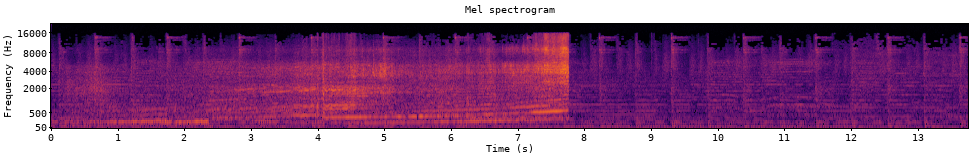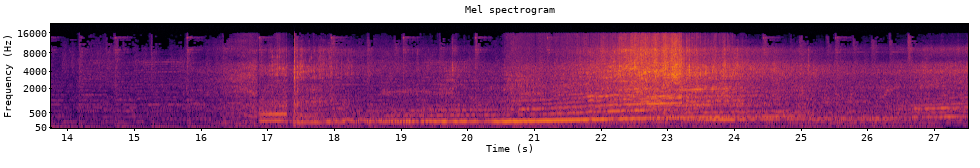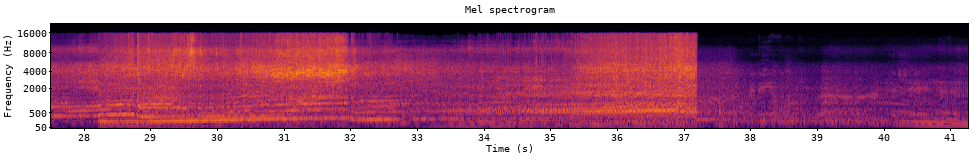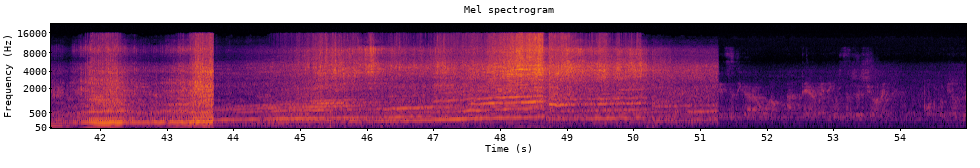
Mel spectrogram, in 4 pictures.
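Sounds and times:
race car engines accelerating: 0:00.0 - 0:07.8, 0:16.2 - 0:51.4.

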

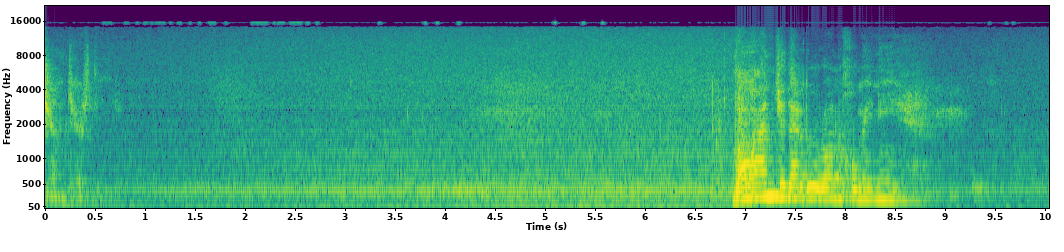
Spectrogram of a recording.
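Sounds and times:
background hum and hiss: 0:00.0 - 0:10.0.

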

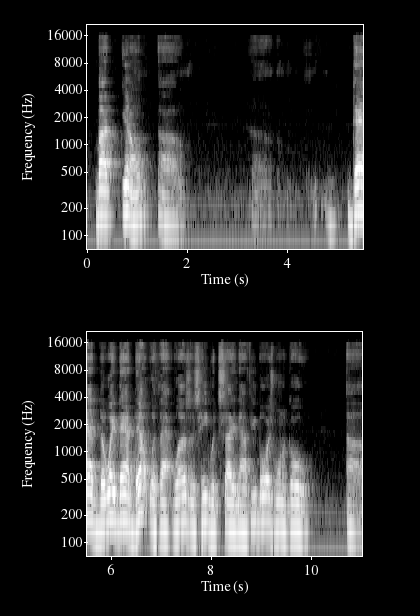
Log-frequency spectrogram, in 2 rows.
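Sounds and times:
man saying uh: 0:00.2 - 0:02.0, 0:04.8 - 0:09.9, 0:10.7 - 0:11.0.

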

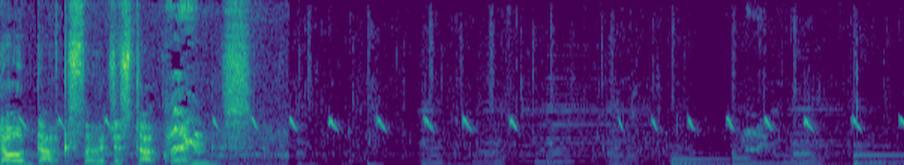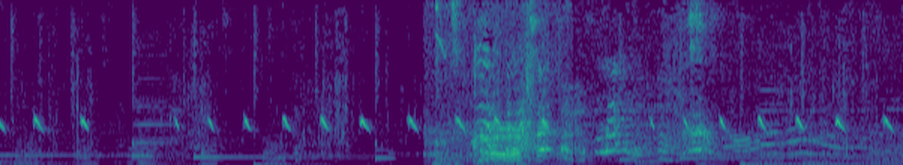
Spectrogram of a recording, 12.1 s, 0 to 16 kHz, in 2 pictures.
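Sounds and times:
background music with bass line: 0:02.0 - 0:12.0.

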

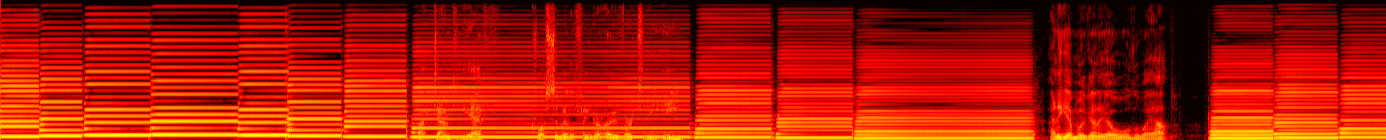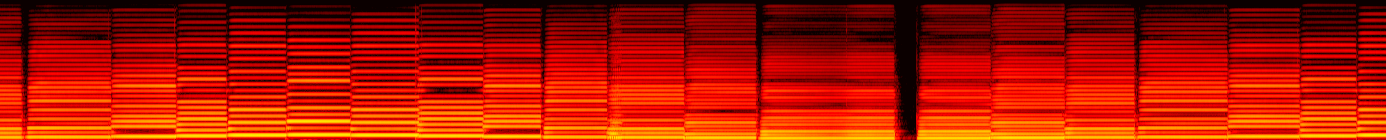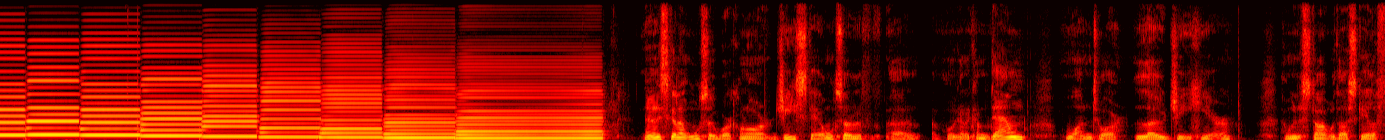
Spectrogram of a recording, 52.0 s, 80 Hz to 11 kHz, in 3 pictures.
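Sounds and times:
accordion playing a scale: 0:00.0 - 0:13.6, 0:15.1 - 0:42.9.

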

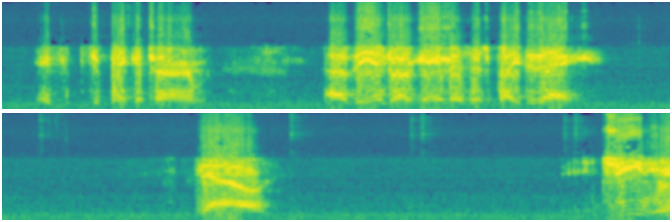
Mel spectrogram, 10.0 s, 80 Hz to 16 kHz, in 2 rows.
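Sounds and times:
man talking over telephone: 0:00.2 - 0:01.6, 0:02.4 - 0:04.6, 0:06.3 - 0:07.2, 0:09.2 - 0:10.0.

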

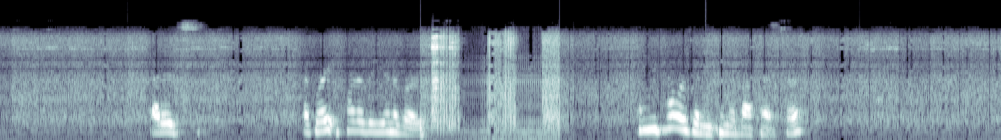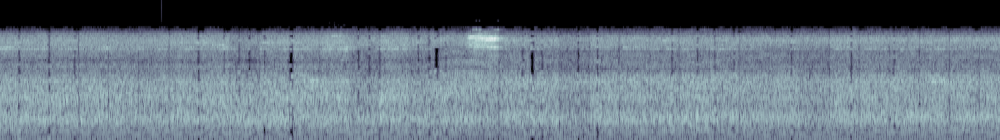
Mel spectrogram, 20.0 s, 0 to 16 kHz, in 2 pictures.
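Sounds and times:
radio static hiss: 0:00.0 - 0:20.0.

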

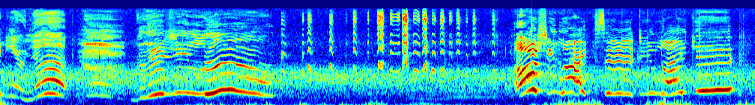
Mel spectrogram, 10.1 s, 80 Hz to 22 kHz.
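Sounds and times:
woman exclaiming: 0:01.8 - 0:03.7, 0:06.9 - 0:09.8
dog toy squeaker squeaking: 0:03.7 - 0:06.7.

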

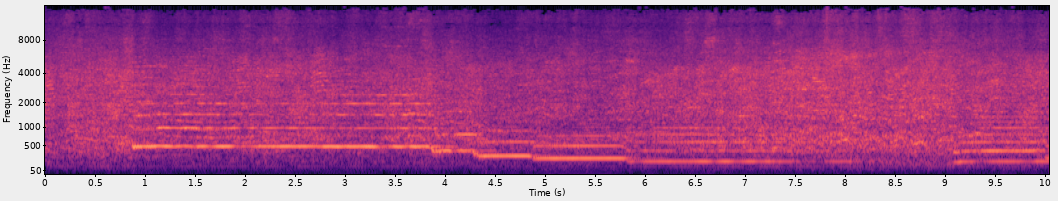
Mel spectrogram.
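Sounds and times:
alphorn held notes: 0:00.8 - 0:10.0.

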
